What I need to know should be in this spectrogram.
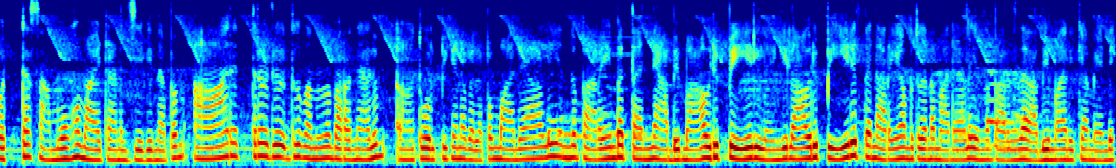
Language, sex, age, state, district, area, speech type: Malayalam, female, 18-30, Kerala, Alappuzha, rural, spontaneous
